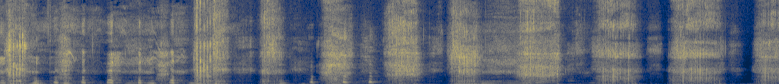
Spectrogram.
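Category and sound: animal, dog growling and whimpering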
